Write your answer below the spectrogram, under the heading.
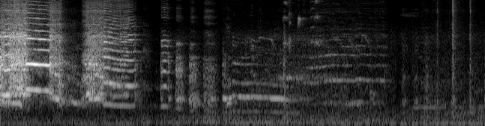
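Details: Singing kukuak balenggek rooster from Solok, West Sumatra, gives two loud, rich crowing phrases, then a softer crow with level, stepped notes, while faint chirps of small birds flicker in the background.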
